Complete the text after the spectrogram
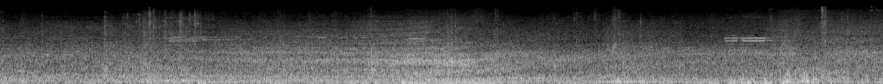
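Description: A truck engine idles nearby with a low rumble.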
